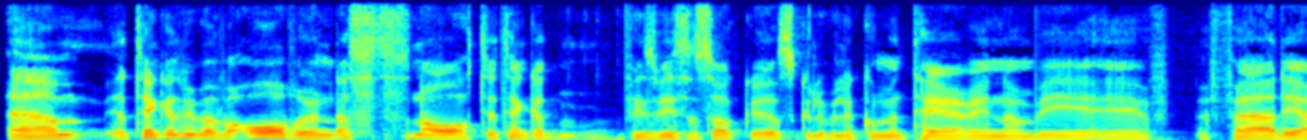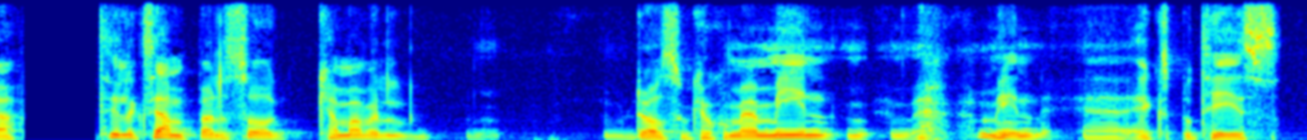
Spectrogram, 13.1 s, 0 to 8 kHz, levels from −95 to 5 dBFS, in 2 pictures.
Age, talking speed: 30-49, 165 wpm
